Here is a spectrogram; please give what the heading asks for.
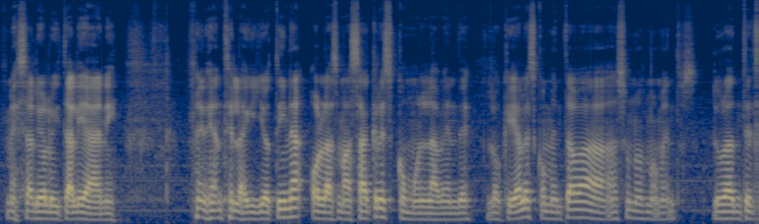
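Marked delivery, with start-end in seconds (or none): none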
